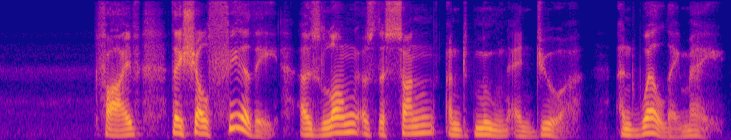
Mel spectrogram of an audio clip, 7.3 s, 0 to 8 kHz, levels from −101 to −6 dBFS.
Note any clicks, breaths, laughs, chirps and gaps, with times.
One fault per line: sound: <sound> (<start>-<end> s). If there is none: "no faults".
no faults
